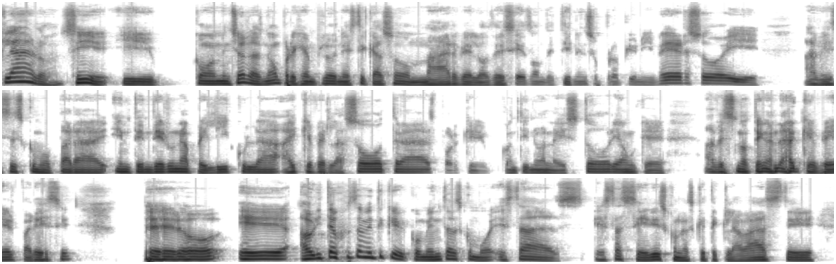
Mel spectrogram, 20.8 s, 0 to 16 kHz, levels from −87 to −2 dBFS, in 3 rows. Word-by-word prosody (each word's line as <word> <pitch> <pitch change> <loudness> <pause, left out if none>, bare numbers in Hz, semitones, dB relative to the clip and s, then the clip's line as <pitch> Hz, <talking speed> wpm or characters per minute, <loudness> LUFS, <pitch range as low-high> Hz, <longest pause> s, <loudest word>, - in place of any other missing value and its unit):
Claro, 180 - +2
sí, 130 -7 +3
y 105 -2 +2 0.3
como 115 -3 +2
mencionas, 115 0 +2
¿no?, 130 +5 +1
por 100 - +1
ejemplo, 105 +3 0
en 105 - 0
este 100 -1 -2
caso, 100 +1 -1
Marvel 95 +1 -2
o 85 - -4
DC, 95 +2 -4
es 100 - -8
donde 95 -4 -14
tienen 100 +2 -10
su - - -9
propio 100 +1 -15
universo, 130 +6 -3
y 95 -6 -3 0.3
a 100 0 -7
veces, 95 +3 -2
como 100 -6 -1
para 100 -1 -1
entender 110 0 +2
una 115 -3 +3
película, 105 +1 -1
hay 100 0 -2
que 110 - -3
ver 100 -1 -3
las 90 +2 -4
otras 110 -3 0
porque 85 -6 -17
continúan 100 +1 -5
la 90 - -6
historia, 110 +4 -2
aunque 90 -3 -5 0.3
a 105 - -7
veces 105 +1 0
no 110 -3 +2
tenga 115 +2 +3
nada 125 0 +3
que 105 - -1
ver, 110 +3 +1
parece. 110 +5 -2 0.6
Pero, 125 +1 +4
eh, 145 0 +6
ahorita, 165 +9 +5
justamente 220 +1 0
que 165 - +1
comentas 120 +4 +1
como 110 -5 -2
estas 110 -4 -3
estas 110 +3 -3
series 115 +2 +2
con 110 -3 0
las 95 - -2
que - - -5
te - - -6
clavaste, 105 +2 -1
105 Hz, 175 wpm, -22 LUFS, 100-120 Hz, 0.6 s, eh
